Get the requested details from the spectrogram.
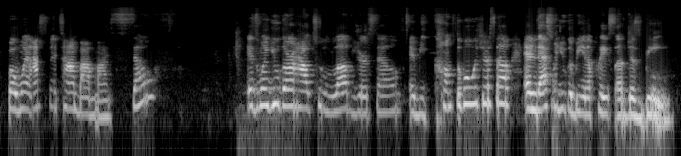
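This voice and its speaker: A woman speaks in a normal speaking voice at a fairly high pitch and a moderate pace. Her intonation is lively, and her loudness swings widely. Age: 40s. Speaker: author. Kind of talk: casual chat.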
